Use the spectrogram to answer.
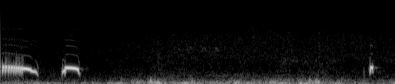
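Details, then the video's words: Spotted dove in the wild-style 'karam pa' singing style with a small voice, with 'khat' and 'nun' phrasing and a 'khu ang' ending, used as a decoy to lure wild doves: two mellow, level hooting coos, then a short faint coo after a pause. "เสียงนกเขาใหญ่ คารมป่า (เสียงเล็ก) มีขัด มีหนุน คูอ่าง ใช้สำหรับเปิดต่อ ยั่วนกป่าเข้าร่วมเร็ว"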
